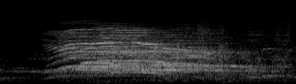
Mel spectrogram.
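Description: A church congregation of children and adults, including mums, screams together for the dads at a Sunday morning service in Emmanuel, one loud sustained crowd shout swelling up and holding before fading.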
